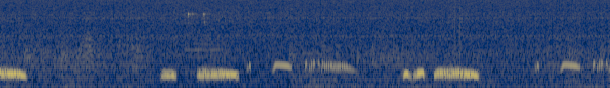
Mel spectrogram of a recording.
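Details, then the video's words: Spotted dove coos used to excite other doves: low, buzzy double-noted coo phrases alternate with higher, softer gliding notes that fall away, in a steady back-and-forth pattern. "Chim Cu Gáy Thúc Gù. Kích Mồi.Kích Bổi Cay Cú"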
